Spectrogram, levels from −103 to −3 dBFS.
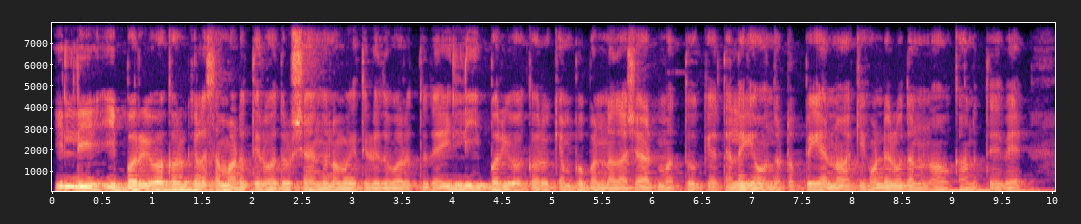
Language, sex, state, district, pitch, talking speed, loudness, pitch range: Kannada, male, Karnataka, Koppal, 105 Hz, 135 wpm, -16 LUFS, 100-110 Hz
